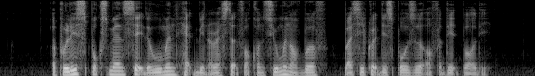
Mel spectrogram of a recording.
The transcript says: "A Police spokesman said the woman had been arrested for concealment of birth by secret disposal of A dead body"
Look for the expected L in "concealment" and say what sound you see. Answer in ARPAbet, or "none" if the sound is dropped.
none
